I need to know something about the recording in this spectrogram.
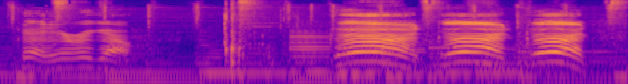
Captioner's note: bouncing music; wood impact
